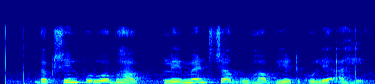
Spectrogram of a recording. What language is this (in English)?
Marathi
